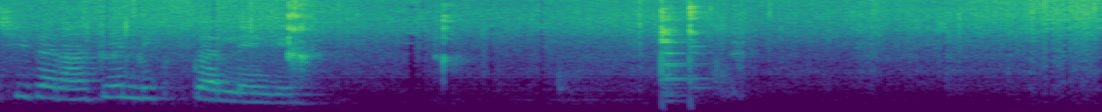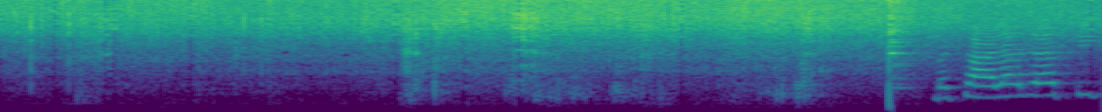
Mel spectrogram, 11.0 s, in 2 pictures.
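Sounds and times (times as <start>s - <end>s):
food sizzling in a pan: 0.0s - 11.0s
spoon clinking against pan: 3.3s - 3.7s
spoon scraping pan: 7.5s - 10.2s.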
